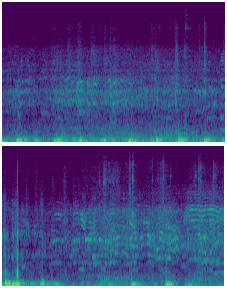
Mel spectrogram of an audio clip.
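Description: A crowd of men talk over each other close by.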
